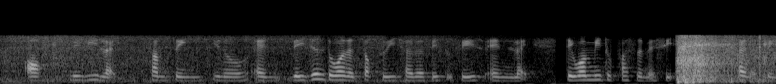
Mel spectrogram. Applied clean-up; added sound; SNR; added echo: none; Hiss; -1 dB; none.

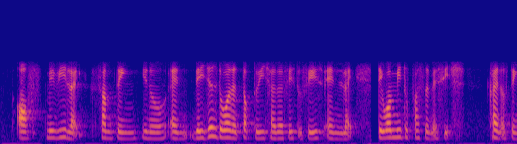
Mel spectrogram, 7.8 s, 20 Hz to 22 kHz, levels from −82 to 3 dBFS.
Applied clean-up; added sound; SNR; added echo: none; none; none; none.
